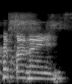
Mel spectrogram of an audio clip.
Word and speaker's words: Anais: We have Anais, and I hope I correctly pronounced it somehow. Yes, Anais. Anais, perfect.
